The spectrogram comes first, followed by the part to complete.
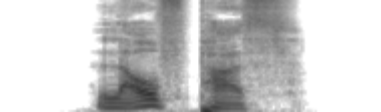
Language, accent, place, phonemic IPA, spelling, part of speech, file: German, Germany, Berlin, /ˈlaʊ̯fˌpas/, Laufpass, noun, De-Laufpass.ogg
- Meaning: 1. a pass that is timed such that the receiving player reaches the ball with a sprint 2. certificate of discharge 3. axe (dismissal or rejection)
